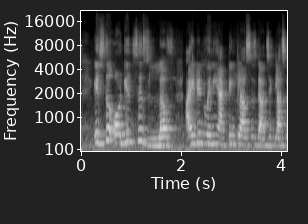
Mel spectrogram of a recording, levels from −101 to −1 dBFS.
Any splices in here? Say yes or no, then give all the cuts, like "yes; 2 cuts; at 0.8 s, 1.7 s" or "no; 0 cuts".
yes; 1 cut; at 2.0 s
